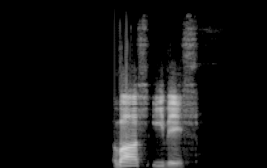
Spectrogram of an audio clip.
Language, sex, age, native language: Icelandic, male, 40-49, Icelandic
